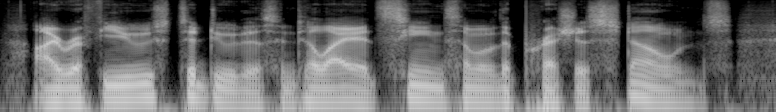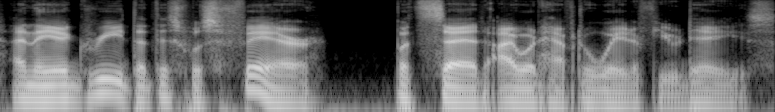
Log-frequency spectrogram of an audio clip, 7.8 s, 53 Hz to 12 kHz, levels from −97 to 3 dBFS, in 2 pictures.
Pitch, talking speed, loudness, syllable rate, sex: 85 Hz, 240 wpm, -22 LUFS, 5.5 syllables/s, male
